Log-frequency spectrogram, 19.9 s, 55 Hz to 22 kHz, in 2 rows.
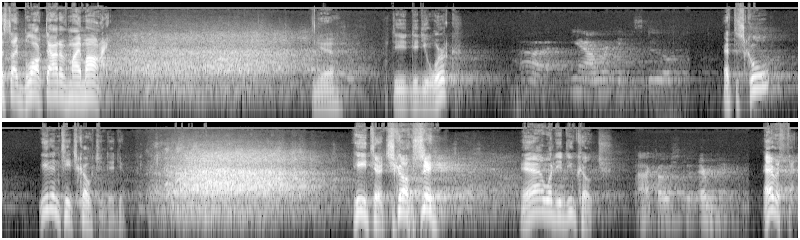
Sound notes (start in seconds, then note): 15.1 audience laughing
